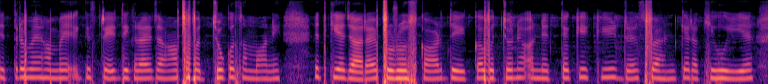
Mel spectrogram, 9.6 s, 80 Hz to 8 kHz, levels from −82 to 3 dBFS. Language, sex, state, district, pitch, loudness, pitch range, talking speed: Hindi, female, Chhattisgarh, Rajnandgaon, 235 Hz, -24 LUFS, 225-245 Hz, 200 wpm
